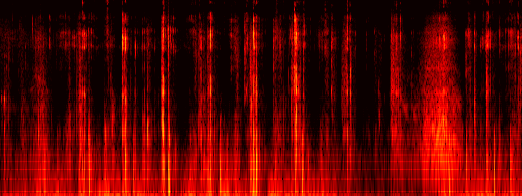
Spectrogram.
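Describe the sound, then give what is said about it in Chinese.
Close, soft chewing of pumpkin toast, with many moist bites and light crunches in an uneven rhythm. The mouth sounds are fairly quiet, with no talking. “我发现这个麦克风录吃东西的声音，真的比那种双耳麦克风好听。”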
